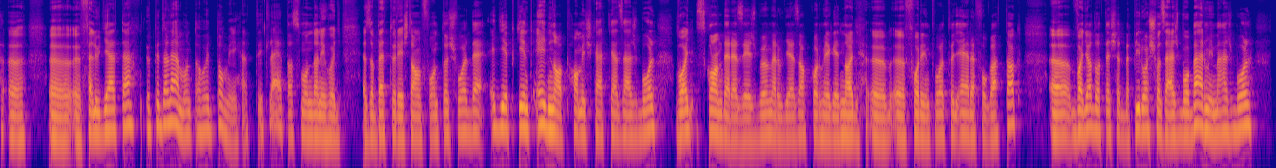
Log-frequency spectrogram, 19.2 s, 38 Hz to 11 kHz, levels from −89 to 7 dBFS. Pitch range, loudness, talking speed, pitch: 115-135 Hz, -23 LUFS, 140 wpm, 120 Hz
